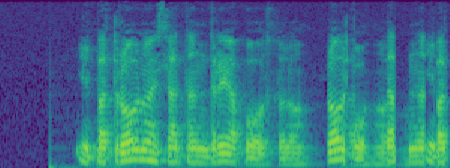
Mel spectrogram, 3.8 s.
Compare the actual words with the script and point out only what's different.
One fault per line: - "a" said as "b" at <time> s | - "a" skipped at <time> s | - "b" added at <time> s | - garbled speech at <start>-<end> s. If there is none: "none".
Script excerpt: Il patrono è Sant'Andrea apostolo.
- garbled speech at 2.7-3.8 s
